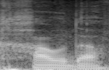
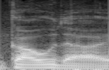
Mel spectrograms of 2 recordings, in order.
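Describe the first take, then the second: First: The name is pronounced with Dutch sounds. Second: The name is pronounced with English sounds.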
